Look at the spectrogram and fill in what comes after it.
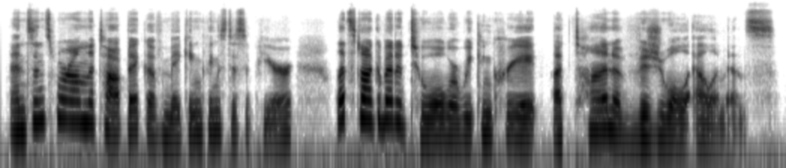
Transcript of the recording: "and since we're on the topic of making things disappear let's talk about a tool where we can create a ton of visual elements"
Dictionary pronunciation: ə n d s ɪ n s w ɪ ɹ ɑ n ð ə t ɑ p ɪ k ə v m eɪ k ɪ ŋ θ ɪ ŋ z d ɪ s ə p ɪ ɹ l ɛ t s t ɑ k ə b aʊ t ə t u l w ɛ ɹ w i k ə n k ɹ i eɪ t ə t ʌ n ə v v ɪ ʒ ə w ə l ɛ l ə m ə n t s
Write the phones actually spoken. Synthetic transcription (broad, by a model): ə n s ɪ n s w ɪ ɹ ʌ n ð ə t ɑ p ɪ k ə v m eɪ k ɪ ŋ θ ɪ ŋ z d ɪ s ə p ɪ ɹ l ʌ t s t ɑ k ə b aʊ t ə t u l w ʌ ɹ w i k n k ɹ i eɪ t ə t ʌ n ə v v ɪ ʒ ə w l ɛ l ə m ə n t s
